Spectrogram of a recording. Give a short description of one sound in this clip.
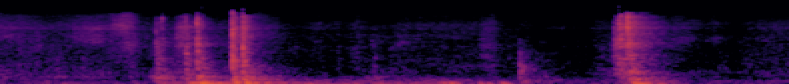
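A door latch clunks as the door swings open.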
